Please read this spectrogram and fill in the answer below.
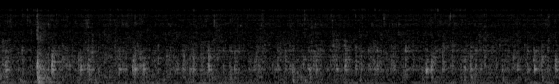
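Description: Pork meatballs deep-frying in a pot of hot oil: a steady bubbling sizzle with scattered small pops and crackles.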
